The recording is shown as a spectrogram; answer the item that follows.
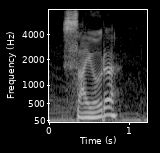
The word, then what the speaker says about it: Sciota: S-C-I-O-T-A. – Probably going to butcher it. Sciota? – Good job. – It is Sciota? Okay. – Well, I'm trusting the internet here. S-H-I-K-E-L-L-A-M-Y.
